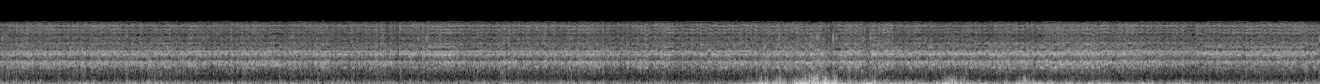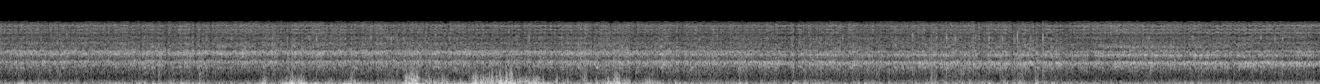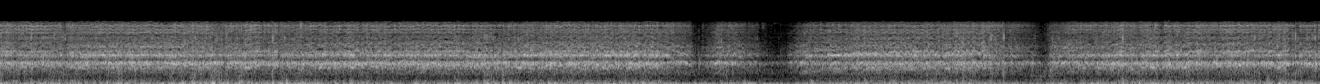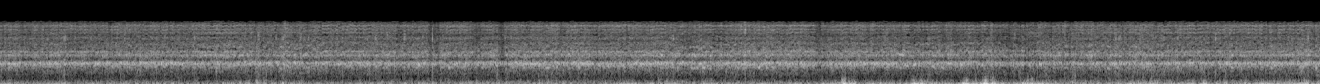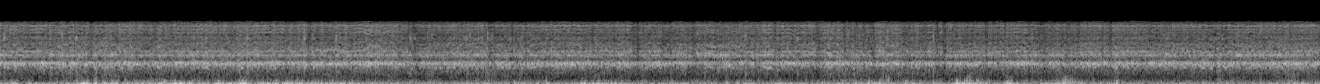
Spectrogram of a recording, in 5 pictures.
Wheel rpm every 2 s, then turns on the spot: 230, 230, 230, 220, 220, 230, 220, 230, 230, 230, 230, 230, 220, 220, 220, 220, 130, 150, 130, 220, 220, 220, 230, 220, 230, 220, 230, 230, 230, 230, 230, 230, 220.
none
